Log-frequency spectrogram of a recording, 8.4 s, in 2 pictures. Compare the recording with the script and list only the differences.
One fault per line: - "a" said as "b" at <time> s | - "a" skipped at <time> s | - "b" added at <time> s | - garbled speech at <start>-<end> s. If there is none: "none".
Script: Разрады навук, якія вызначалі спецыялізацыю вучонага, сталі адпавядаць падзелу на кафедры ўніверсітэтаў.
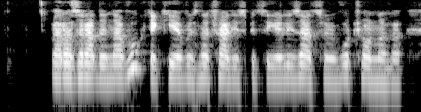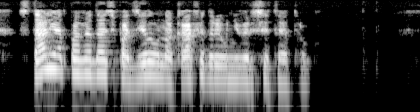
none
